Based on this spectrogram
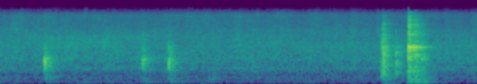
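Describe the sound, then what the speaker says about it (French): Homemade tomato sauce with garlic being stirred in a pan, a faint low simmer broken by a few soft utensil scrapes and a brighter clink of spoon on pot near the end. "Je mélange."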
